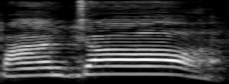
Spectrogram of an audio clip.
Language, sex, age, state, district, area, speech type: Odia, male, 60+, Odisha, Bargarh, urban, read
